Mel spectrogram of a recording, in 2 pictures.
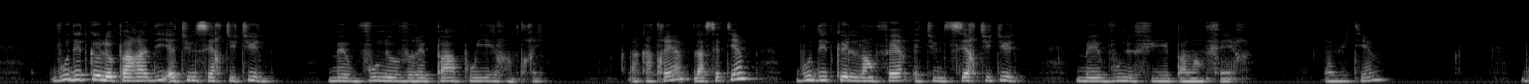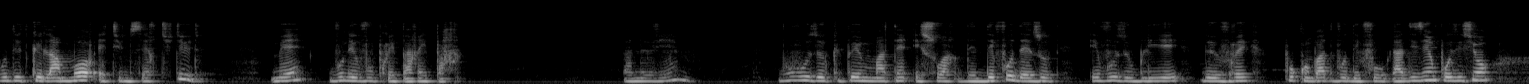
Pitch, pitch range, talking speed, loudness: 150 Hz, 140-170 Hz, 145 wpm, -29 LUFS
